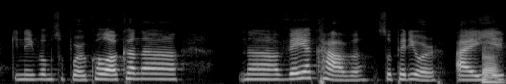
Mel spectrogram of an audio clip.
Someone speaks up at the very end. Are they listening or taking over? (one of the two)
listening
